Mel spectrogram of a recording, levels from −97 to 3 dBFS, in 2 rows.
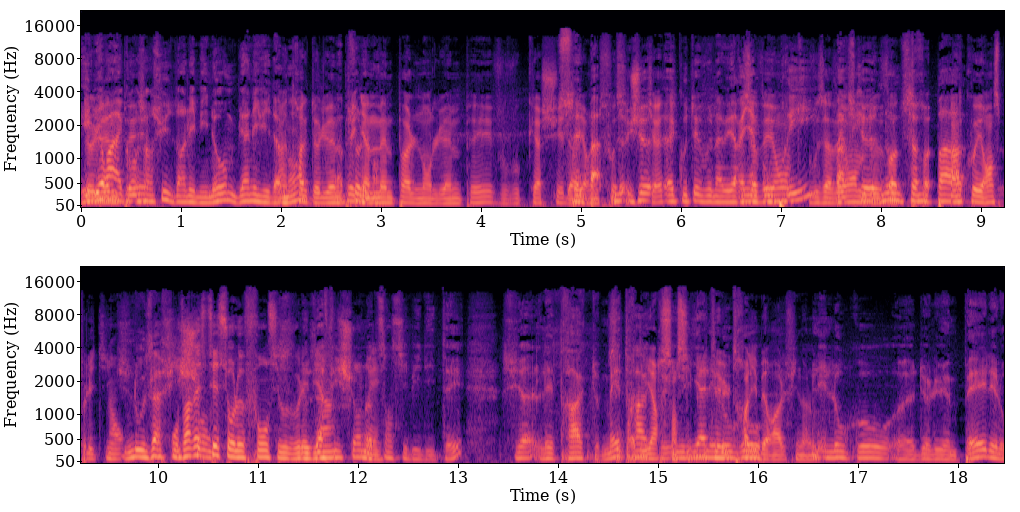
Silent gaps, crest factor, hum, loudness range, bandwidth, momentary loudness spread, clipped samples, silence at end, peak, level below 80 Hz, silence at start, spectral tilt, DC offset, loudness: none; 18 dB; none; 4 LU; 14.5 kHz; 10 LU; under 0.1%; 0 s; -6 dBFS; -42 dBFS; 0 s; -6 dB/octave; under 0.1%; -25 LUFS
